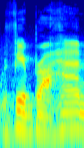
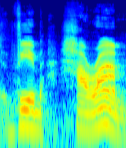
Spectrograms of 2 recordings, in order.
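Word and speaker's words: Vibharam: I pronounced it incorrectly yesterday, and it looks like they've printed it incorrectly. It's not Vibraham, it's Vib Haram Hospital.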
